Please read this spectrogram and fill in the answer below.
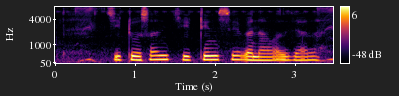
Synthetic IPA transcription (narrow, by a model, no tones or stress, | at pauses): t͡ʃiʈoːsənt͡ʃiʈɪnsebənaːwə̰ld͡ʒjaːd̪a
